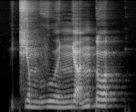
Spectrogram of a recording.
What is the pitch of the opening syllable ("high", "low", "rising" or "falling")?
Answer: low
